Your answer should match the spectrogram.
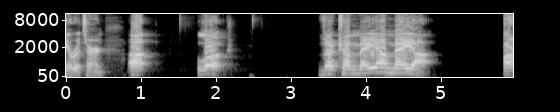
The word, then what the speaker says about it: Kamehameha: how to pronounce it they kept calling it like the kamama mama and the kamehame and stuff like that they had no flipping clue how to pronounce Kamehameha and it was hilarious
